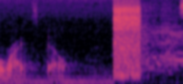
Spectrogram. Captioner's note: static noise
